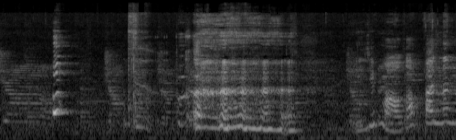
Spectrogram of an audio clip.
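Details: Hiccups at breakfast: a sharp, brief hiccup catch, then soft voices and light laughter. A single hiccup.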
